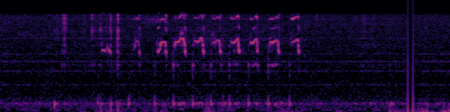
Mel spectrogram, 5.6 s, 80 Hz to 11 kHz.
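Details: Female osprey calling loudly on a Loch Arkaig nest cam around 5am on 13 July 2019, awaiting breakfast from the male, with chicks beside her: a quick run of about nine sharp, downslurred whistled notes, evenly repeated, over a low steady rumble of camera noise.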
